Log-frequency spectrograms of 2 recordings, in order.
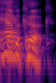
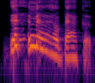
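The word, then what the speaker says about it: Habakkuk: That's how you say it. Yes. I always said Habacook. Habach.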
